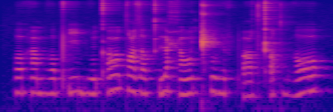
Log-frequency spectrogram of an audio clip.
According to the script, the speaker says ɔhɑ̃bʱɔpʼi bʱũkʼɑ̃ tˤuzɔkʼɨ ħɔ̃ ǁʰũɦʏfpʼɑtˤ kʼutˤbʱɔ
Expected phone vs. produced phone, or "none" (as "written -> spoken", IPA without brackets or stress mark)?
none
